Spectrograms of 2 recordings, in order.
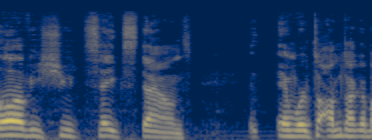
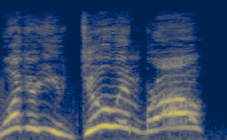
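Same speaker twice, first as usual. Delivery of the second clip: high, slow, incredulous shout. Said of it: "Chime In was like".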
